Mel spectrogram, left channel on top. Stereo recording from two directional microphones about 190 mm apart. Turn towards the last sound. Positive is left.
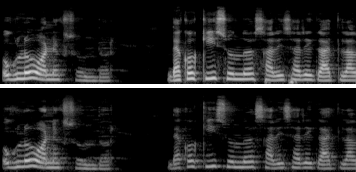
turn(degrees=30)  # may be behind; listen again after turning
